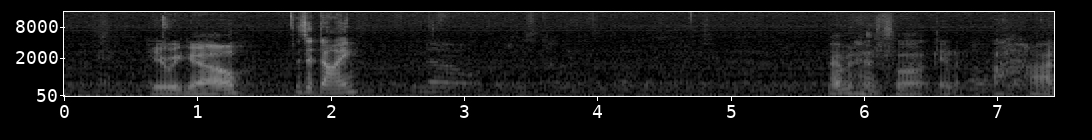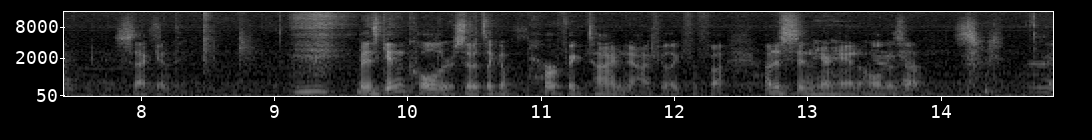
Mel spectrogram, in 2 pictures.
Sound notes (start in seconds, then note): 9.1 Safiya laughing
